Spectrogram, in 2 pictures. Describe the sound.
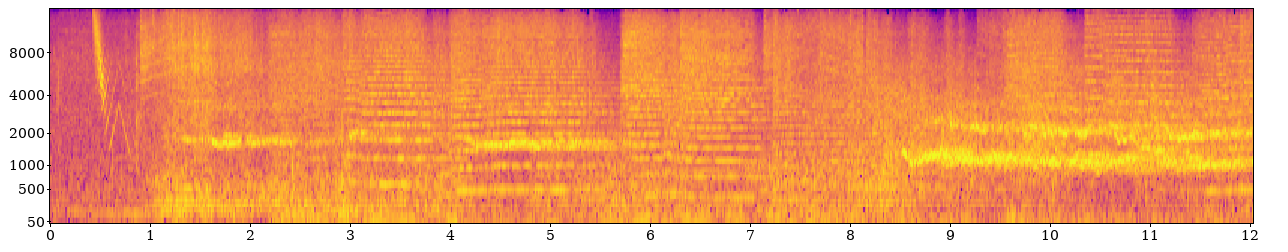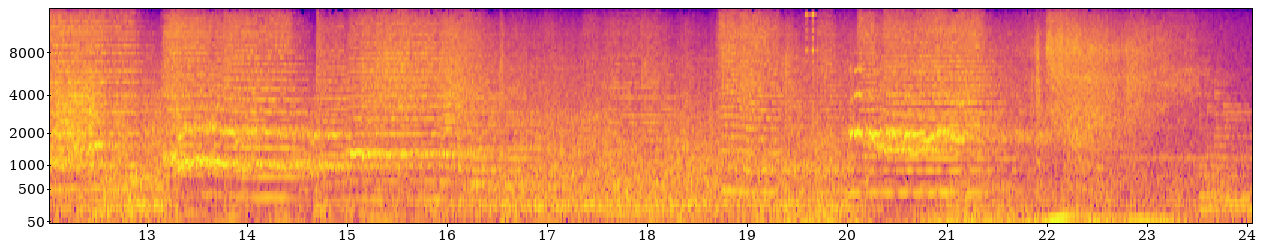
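Tires squeal in long, wavering skids as a spy-film car, steered from a handheld control pad, is driven hard, with a revving engine underneath throughout.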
